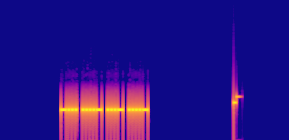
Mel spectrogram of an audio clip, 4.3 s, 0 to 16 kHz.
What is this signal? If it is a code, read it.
Morse code, heard as a keyed tone, about 44 wpm, 700 Hz. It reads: B4V4
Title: All Cut Numbers - 4-Digit 45wpm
